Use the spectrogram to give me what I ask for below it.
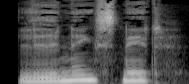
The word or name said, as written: ledningsnet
